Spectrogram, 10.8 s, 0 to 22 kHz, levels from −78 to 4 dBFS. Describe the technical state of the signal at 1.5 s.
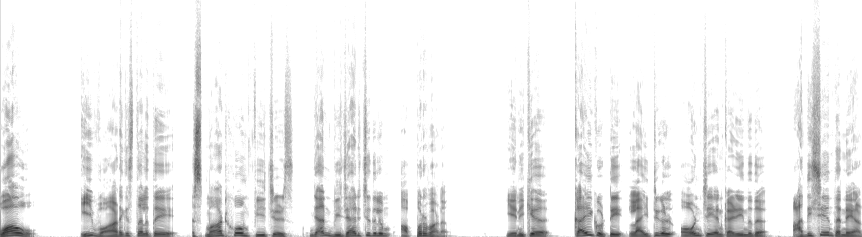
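At 1.5 s the speech signal is intact, with no fault present at that point.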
